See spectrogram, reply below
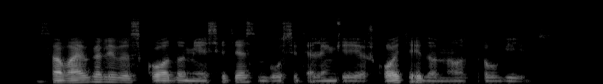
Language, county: Lithuanian, Kaunas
